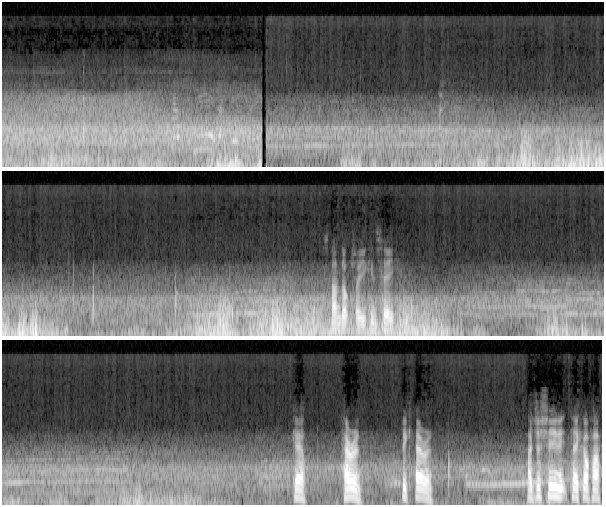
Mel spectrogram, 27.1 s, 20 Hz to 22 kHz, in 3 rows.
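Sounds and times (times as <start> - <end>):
wind on microphone: 0.0 - 4.0, 5.0 - 10.1, 10.8 - 16.3, 17.0 - 21.4
bicycle tyre rumble on tarmac: 0.0 - 23.8.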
